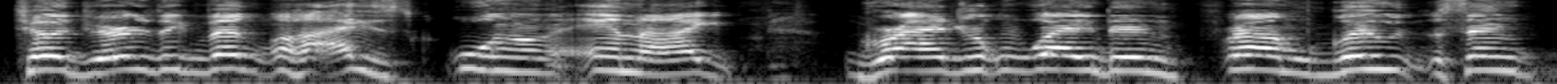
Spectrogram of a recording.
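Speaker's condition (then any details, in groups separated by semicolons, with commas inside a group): Ataxia telangiectasia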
